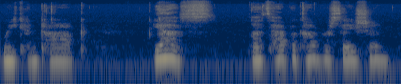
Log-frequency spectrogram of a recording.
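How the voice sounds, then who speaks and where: A woman talking casually about spirits and grief in a soft whisper, hesitant and full of restarts. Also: medium pitch, little pitch movement, takes it slowly, husky. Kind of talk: casual personal talk.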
